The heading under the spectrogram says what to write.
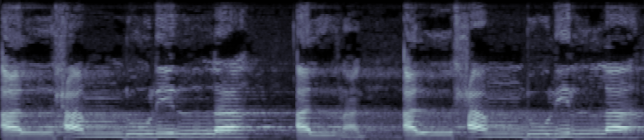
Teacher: karena lam ini tidak terlalu mengalir, tidak juga terlalu tertahan, sehingga cara bacanya pertengahan.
